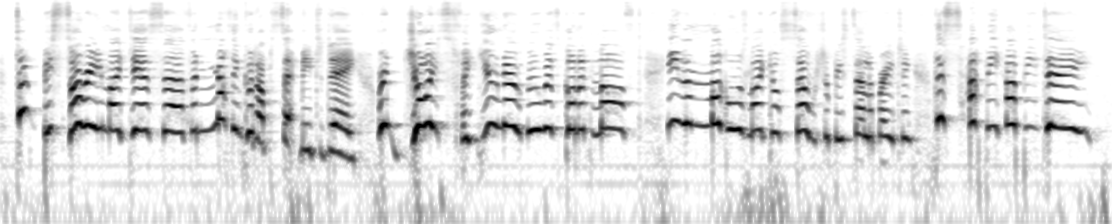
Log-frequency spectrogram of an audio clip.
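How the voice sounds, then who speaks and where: A woman's put-on character voice, cheerful and squeaky, extremely high-pitched, at a moderate pace. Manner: jubilant, cheerful.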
